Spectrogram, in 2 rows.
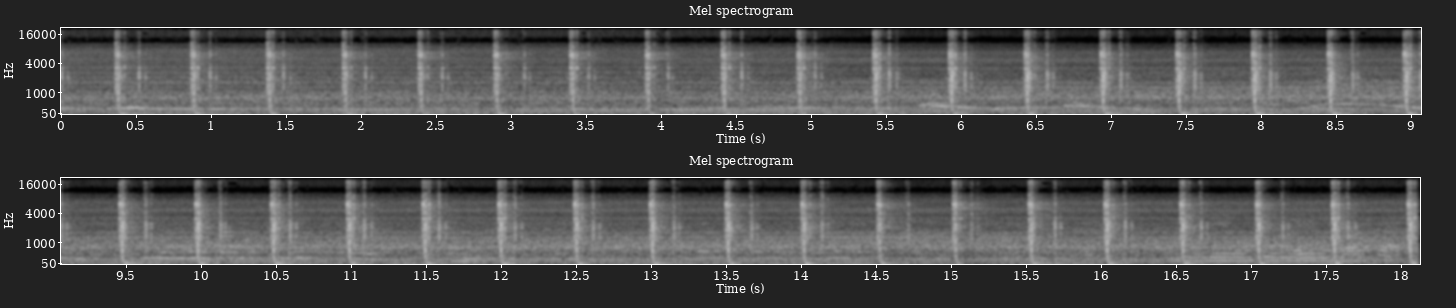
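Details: Sharp regular clicks about once a second with faint background music: integrative shockwave therapy at 3 Hz/90 mJ, 1,000 shocks, to the back of the knee (popliteal area) for posterior knee pain.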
